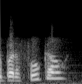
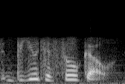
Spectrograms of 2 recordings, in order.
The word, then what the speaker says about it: Buttafuoco: He's changed the pronunciation of it. It's no longer Buttafuoco. – Yeah? – It's Buttafuoco.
